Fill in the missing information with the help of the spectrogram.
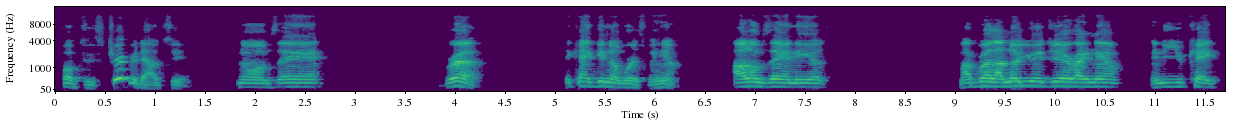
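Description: A man's voice: mid-range voice, a little slow, long pauses. A man hosting a podcast, riffing on news stories in a casual, comedic, slangy way and constantly checking in with the listener. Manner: animated, slangy, keeps asking "you feel me". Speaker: podcast host.

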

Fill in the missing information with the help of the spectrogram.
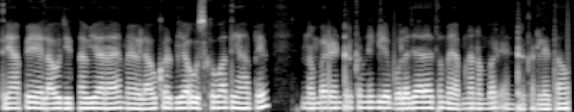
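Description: A man's voice: mid-range voice, level tone, quick pace, mellow, clean tone, no room sound. A man with an Indian accent hosting a casual app tutorial, explaining things step by step in a repetitive way. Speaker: tech tutorial host.

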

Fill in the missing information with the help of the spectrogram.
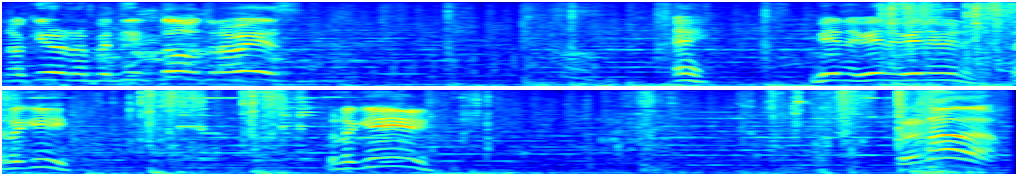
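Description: A high-pitched man narrates his own gameplay in a loose, chatty way. He gets excited fast, yelling at enemies and grumbling at the game. Game music plays steadily behind him. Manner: excitable, shouts and curses at the game. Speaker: gaming channel host. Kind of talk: casual gameplay commentary. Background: game music and gunfire.

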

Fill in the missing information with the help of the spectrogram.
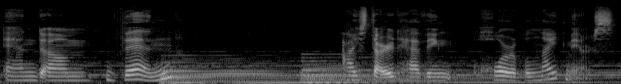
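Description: A woman in her thirties from Romania, a church member telling her personal testimony on camera, measured and reflective, with "um" pauses. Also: mid-range voice, steady tone. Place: indoor room. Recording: music bed underneath.

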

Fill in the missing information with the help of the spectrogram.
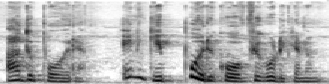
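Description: A woman's voice: lowish voice, sing-song, quick pace, mellow, slightly rough. A woman storyteller voicing a playful young wife who teases and coaxes her husband. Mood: coaxing. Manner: coaxing, pleading, playful.

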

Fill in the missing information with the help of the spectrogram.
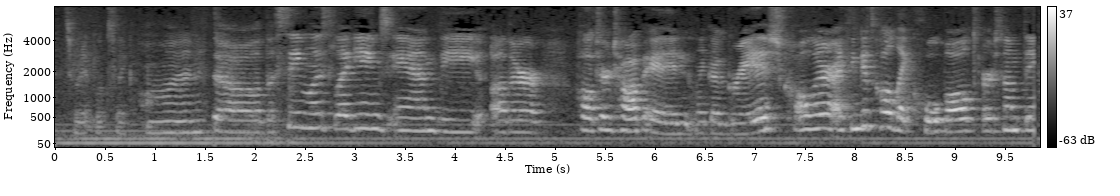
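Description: A young woman in her twenties chats in a bubbly, casual way for a home vlog set in her bedroom and living room. A camera mic across the room captures her a little high, a little slow voice in an echoey space with soft background music, and the audio is poor.

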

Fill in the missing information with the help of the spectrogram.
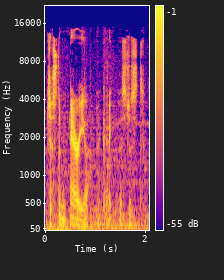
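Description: A man commenting on a game he is playing, excitable, swearing and muttering to himself. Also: on the low side, moderate pace, gravelly. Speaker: gaming YouTuber. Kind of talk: let's-play commentary.

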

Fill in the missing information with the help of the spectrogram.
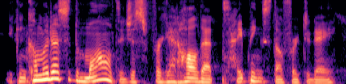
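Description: This ASMR roleplay features a young adult man, fast-talking with big pitch swings at a medium pitch, playing a friendly, coaxing young guy. The dialogue is one-sided toward the listener, earnest in manner and dotted with sighs and breathy sounds.

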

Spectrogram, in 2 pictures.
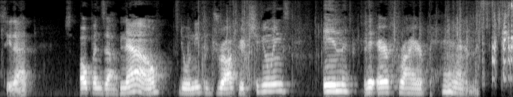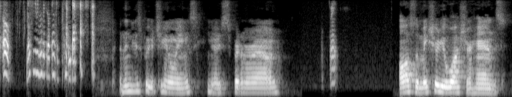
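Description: In his home kitchen, a young man with a fairly high voice hosts a joking cooking tutorial, chatting offhandedly and playfully to the camera as he works. A wide-angle camera mic on the counter records him amid a noisy background.

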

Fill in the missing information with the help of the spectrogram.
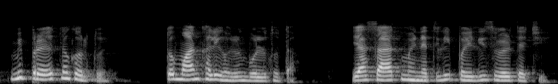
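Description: A woman storyteller reading a love story in a steady, descriptive way. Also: medium pitch. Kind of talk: scripted story narration. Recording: dull lo-fi recording.

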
